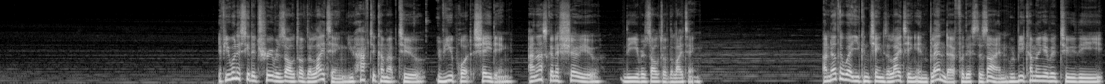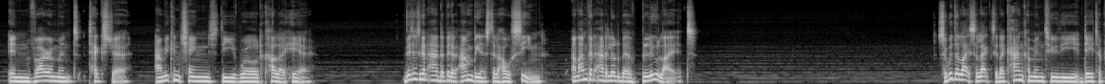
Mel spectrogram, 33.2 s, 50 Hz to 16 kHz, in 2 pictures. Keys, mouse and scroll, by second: 0.8-1.9 drag, 4.5-8.7 middle drag, 8.7 click, 9.5-16.9 middle drag, 16.9-20.1 drag, 30.6 click.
